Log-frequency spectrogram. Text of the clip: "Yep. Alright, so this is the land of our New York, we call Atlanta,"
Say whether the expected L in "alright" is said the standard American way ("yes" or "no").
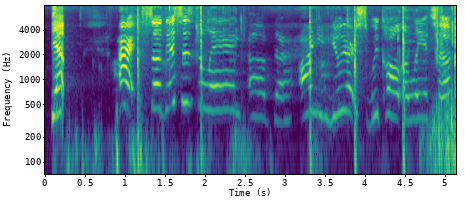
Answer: no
